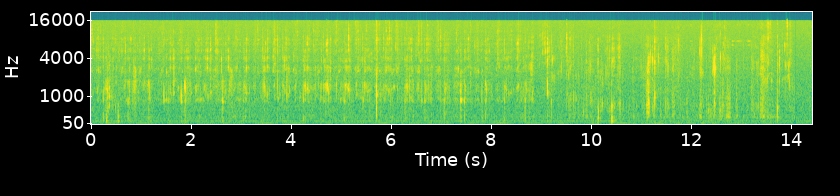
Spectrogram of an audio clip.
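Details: Ginger, a young female English Cocker Spaniel, eating: continuous crunching and chewing, bites coming in quick irregular runs, several louder snaps, soft hum in the background.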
